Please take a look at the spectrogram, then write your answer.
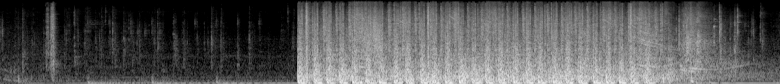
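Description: Gunfire in the survival game Rust during a base raid: a quiet stretch of faint clicks and scattered shots, then a sudden loud, dense burst of sustained automatic fire that continues for several seconds before easing off.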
